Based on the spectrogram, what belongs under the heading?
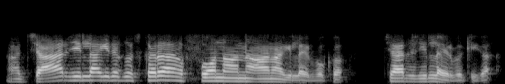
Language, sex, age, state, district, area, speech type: Kannada, male, 45-60, Karnataka, Shimoga, rural, conversation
